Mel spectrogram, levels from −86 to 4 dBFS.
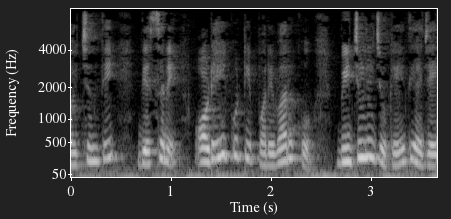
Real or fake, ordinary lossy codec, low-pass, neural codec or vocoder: real; none; none; none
